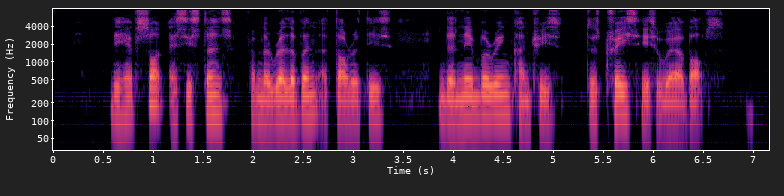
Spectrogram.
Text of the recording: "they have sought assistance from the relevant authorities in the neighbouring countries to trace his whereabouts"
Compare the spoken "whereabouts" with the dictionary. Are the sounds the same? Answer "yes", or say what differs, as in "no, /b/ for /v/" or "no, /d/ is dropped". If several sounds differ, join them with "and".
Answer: no, /ɹ/ is dropped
